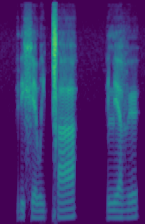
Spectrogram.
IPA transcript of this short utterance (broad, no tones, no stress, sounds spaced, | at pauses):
ɾʲ ɐ xʲ ɑ w i ǀ a | lʲ a v ʏ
